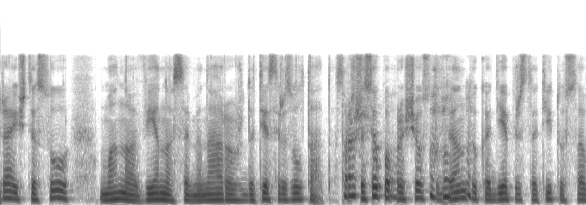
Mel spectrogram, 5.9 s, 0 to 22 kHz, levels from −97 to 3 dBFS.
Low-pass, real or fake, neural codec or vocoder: 7.2 kHz; real; none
